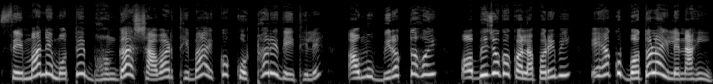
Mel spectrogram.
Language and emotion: Odia, angry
